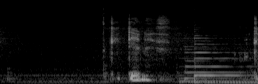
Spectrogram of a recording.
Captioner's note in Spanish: none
